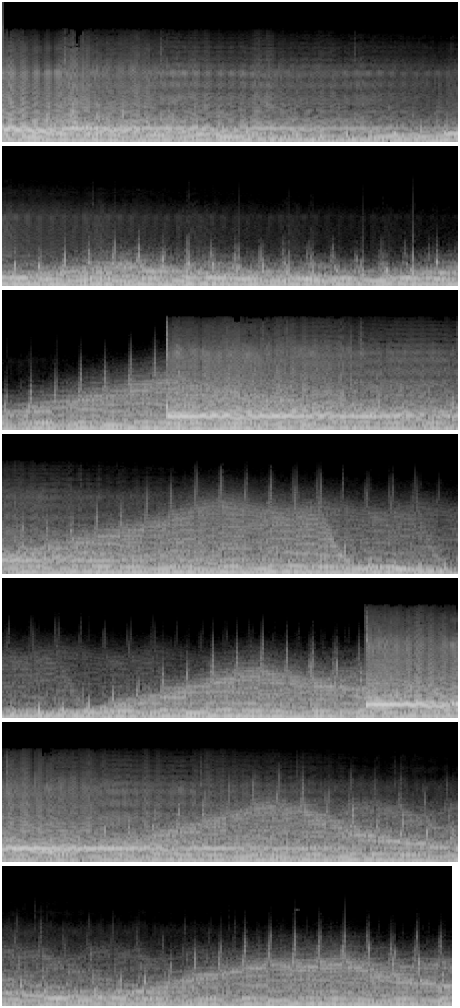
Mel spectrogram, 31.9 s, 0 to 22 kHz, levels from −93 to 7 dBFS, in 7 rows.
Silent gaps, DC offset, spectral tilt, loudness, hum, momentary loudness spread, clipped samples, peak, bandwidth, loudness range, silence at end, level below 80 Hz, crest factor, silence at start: none; under 0.1%; -8 dB/octave; -24 LUFS; none; 8 LU; under 0.1%; -6 dBFS; 9 kHz; 6 LU; 0 s; -26 dBFS; 16 dB; 0 s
